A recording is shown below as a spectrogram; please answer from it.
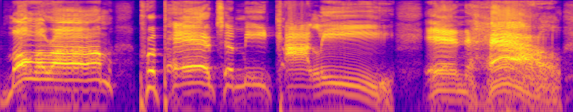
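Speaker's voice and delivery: high, loud, slow shouted vow; hammed-up crazed shout; insane battle cry. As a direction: bellow it like a madman. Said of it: "he looks fucking insane here".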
